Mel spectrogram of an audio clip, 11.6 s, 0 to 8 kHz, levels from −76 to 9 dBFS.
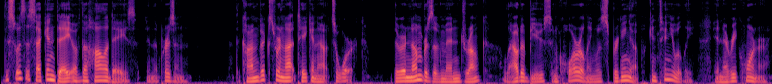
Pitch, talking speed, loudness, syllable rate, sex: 120 Hz, 185 wpm, -20 LUFS, 5.8 syllables/s, male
